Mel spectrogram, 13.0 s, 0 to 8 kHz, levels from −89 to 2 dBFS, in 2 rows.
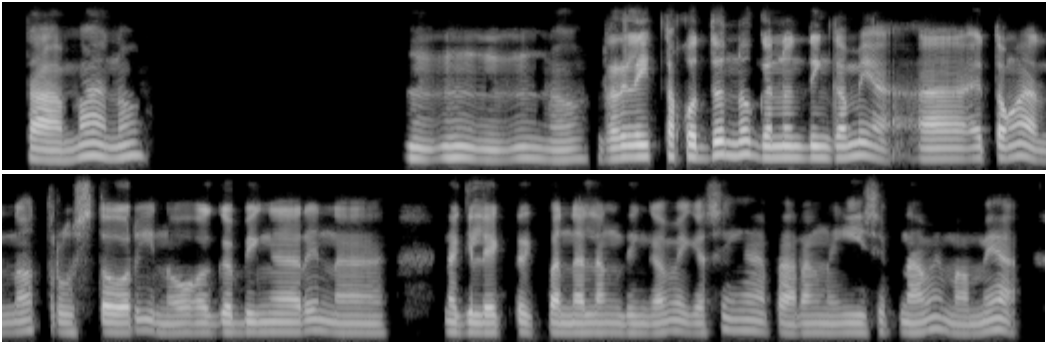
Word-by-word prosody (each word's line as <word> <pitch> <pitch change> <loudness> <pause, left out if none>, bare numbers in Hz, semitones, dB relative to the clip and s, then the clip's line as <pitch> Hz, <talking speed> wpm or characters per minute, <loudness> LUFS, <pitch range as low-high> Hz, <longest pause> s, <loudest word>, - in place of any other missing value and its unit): Tama 140 +6 +3
'no. 165 +4 -4 1.6
Mm, 150 0 -2
mm, 135 +3 -4
'no. 130 -1 -4 0.2
Relate 160 +5 +5
ako 165 0 +5
dun 190 -1 +5
'no, 195 - +4
ganun 155 0 +4
din 155 - +5
kami, 155 +3 +2
ah, - - -5
ah, 140 0 +3
eto 150 0 +2
nga 165 -7 +3
'no, 130 +4 -4
true 125 -3 -7
story 130 +4 +1
'no. 120 0 -4
Kagabi 125 +1 0
nga 130 0 +1
rin, 140 -2 -3
ah, 120 -1 -3 0.4
nag-electric 120 -1 0
fan 120 -1 +2
na 120 - +2
lang 120 -1 -4
din 115 -1 -6
kami 130 +2 -3
kasi 125 +6 -6
nga 140 -3 -5
parang 120 -1 -3
naiisip 120 +2 -5
namin 130 +6 -3
mamaya, 125 +6 -3
130 Hz, 165 wpm, -24 LUFS, 120-150 Hz, 1.6 s, Relate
